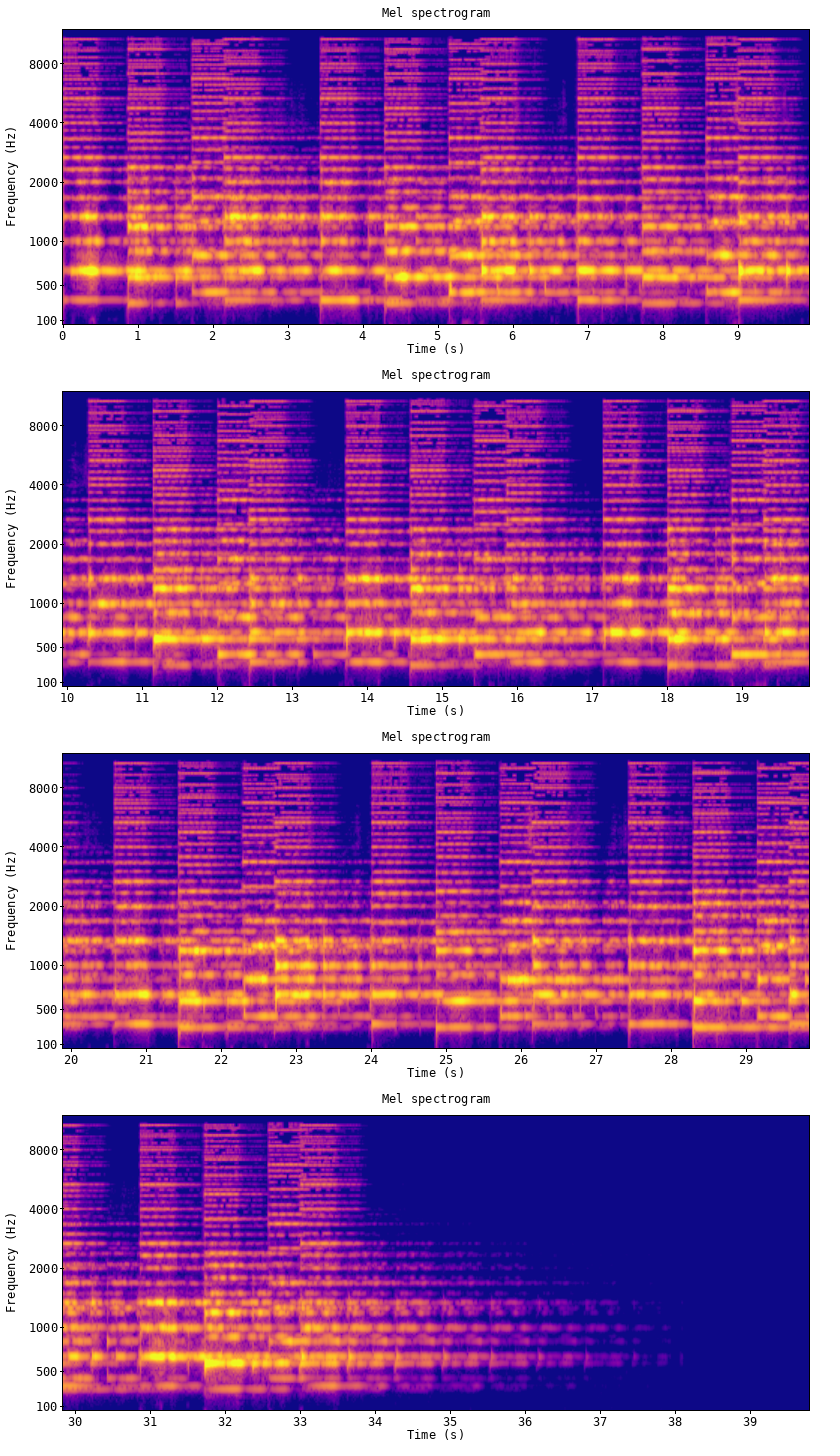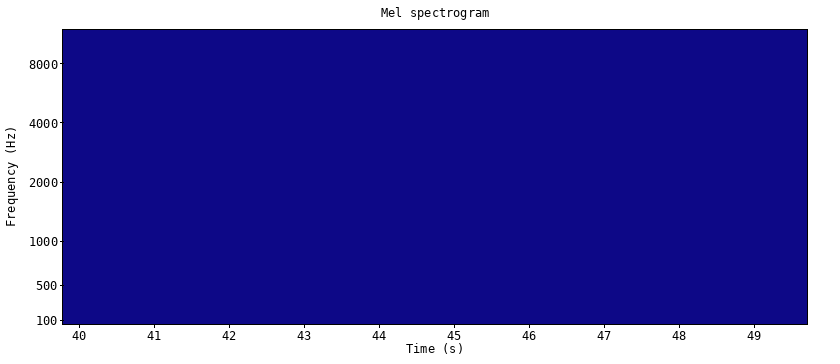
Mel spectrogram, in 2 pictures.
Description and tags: Creado probando un plugin de Vocoder en LMMS con el sinte Firebird y una pista de voz. Losd iferentes sonidos son resultado de cambiar la configuración del sonido del Firebird.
